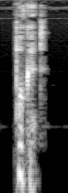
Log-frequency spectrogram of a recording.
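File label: "pocket", Australian English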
